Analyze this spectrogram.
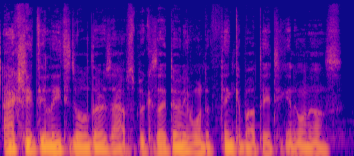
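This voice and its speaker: Playing a loving young best friend for romance roleplay audio, this man speaks in a dark, relaxed, lowish voice at a racing pace. The recording is dry and the acting light; he comes across hesitant, intimate, gently teasing, nervous and tender.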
